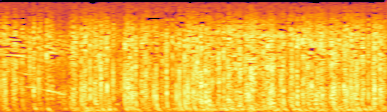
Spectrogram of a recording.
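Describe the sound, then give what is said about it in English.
Fireworks exploding in a loud, continuous barrage of rapid crackles and sharp pops, densely packed with no pauses and no voices over it. “And please remember at home, ladies and gentlemen, fireworks are the redneck's friend.”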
